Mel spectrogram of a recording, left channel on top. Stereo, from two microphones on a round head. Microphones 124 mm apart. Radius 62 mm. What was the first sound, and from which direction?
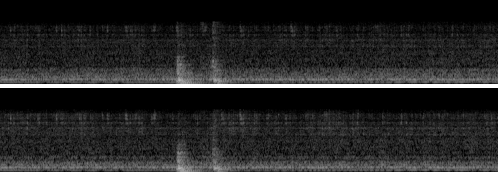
A squeak, 75° left (ahead or behind).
